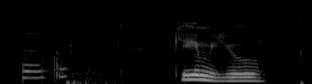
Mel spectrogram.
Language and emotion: Russian, sad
